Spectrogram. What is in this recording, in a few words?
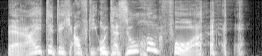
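taunts, german; Bereite dich auf die Untersuchung vor... (laughs); Medic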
